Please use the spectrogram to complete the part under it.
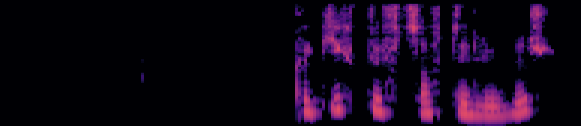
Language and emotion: Russian, neutral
